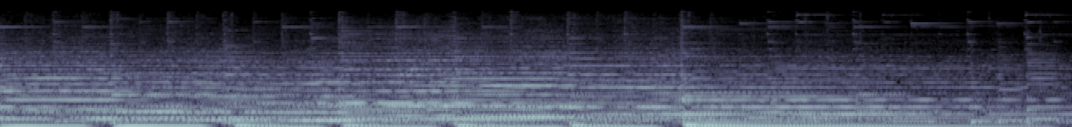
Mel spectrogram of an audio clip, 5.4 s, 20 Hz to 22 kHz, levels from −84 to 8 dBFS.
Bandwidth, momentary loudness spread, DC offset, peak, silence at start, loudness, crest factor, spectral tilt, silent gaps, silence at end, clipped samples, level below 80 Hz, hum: 14 kHz; 7 LU; under 0.1%; -8 dBFS; 0 s; -23 LUFS; 12 dB; -7 dB/octave; none; 0 s; under 0.1%; -26 dBFS; none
